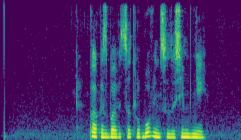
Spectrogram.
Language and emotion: Russian, neutral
